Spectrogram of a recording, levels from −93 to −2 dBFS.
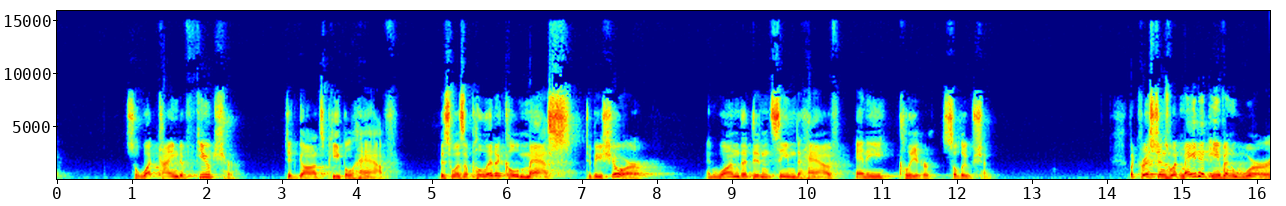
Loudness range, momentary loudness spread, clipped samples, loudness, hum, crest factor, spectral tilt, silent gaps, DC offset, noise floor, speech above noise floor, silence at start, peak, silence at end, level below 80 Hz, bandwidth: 6 LU; 11 LU; under 0.1%; -16 LUFS; none; 16 dB; -3.5 dB/octave; none; under 0.1%; -61 dBFS; 45 dB; 0.95 s; -2 dBFS; 0 s; -48 dBFS; 15.5 kHz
